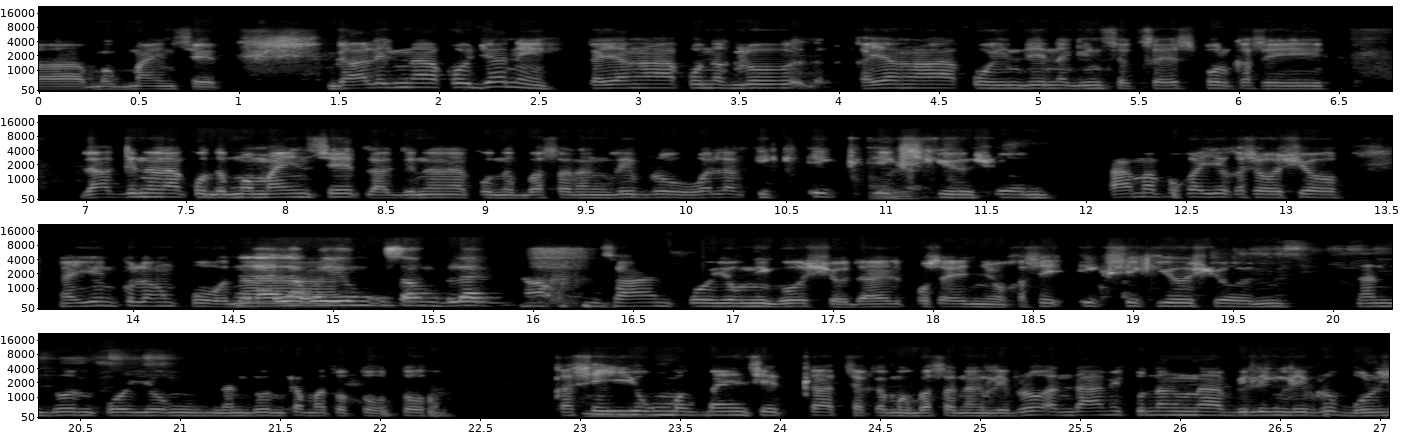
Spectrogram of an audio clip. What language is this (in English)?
Filipino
